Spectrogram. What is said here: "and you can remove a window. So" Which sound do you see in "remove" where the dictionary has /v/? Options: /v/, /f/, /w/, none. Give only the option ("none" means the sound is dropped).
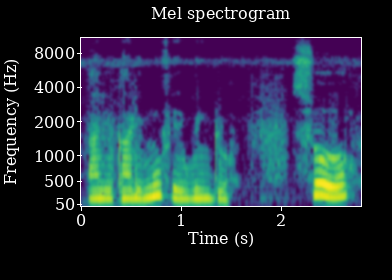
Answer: /f/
